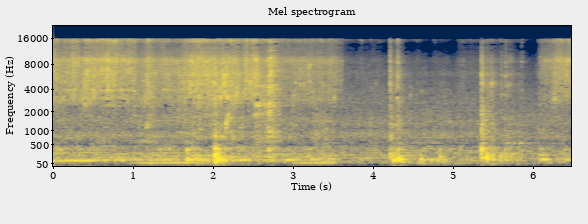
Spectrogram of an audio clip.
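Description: Dishes clink against a metal sink.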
